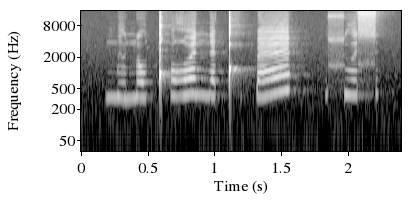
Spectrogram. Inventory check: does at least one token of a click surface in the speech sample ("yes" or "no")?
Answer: yes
